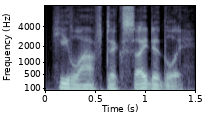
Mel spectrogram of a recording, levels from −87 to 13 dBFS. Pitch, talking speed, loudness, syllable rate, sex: 90 Hz, 120 wpm, -14 LUFS, 5.5 syllables/s, male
